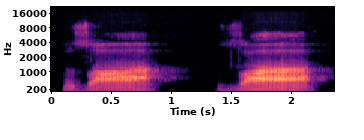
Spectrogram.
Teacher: یہ سامنے والے 4 دانتوں پہ جا کر ٹچ ہوتا ہے پھر جا کر یہ والا حرف ادا ہوتا ہے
